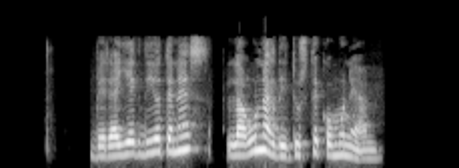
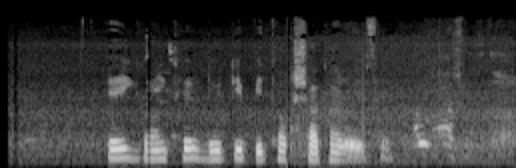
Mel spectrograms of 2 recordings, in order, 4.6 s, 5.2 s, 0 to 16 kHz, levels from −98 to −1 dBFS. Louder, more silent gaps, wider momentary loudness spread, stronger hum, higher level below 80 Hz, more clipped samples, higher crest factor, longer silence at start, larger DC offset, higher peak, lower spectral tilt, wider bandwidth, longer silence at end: first, -15 LUFS vs -28 LUFS; first, 2.13-2.21 s vs none; second, 10 LU vs 14 LU; neither; first, -68 dBFS vs -76 dBFS; neither; about the same, 16 dB vs 20 dB; second, 0.9 s vs 1.05 s; neither; first, 0 dBFS vs -8 dBFS; second, -4.5 dB/octave vs -6 dB/octave; second, 7.8 kHz vs 11.5 kHz; first, 0.85 s vs 0 s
